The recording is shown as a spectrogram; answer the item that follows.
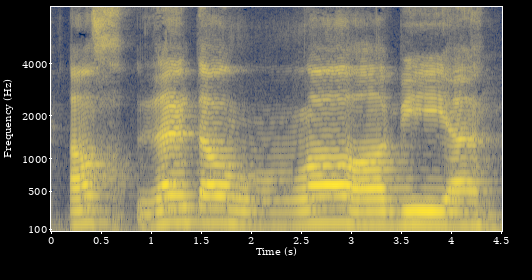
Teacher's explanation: تا پر دو تنوین ہونے کی وجہ سے پھر ہم تا کو را کے ساتھ ادغام کر دیں گے اور تنوین کو ختم کر دیں گے، را کو موٹا کر کے پڑھا جائے گا، اس لیے کہ را پر زبر ہے اور را کے بعد الف ہونے کی وجہ سے را کو ایک الف کی مقدار کھینچیں گے · أَخْذَتَ الرَّابِيَةِ، حمزہ کو خا سے ملائیں گے، اس لیے کہ خا ساکن ہے اور خا کو موٹا کر کے پڑھیں گے، ذال کو باریک کر کے پڑھا جائے گا۔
